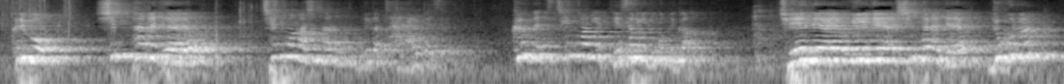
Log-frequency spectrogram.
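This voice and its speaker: A man's voice: extremely high pitch, slight background noise. A male pastor preaching a sermon in a church, asking rhetorical questions and answering them, repeating phrases for emphasis. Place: church sanctuary. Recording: echoey hall, mic far off.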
